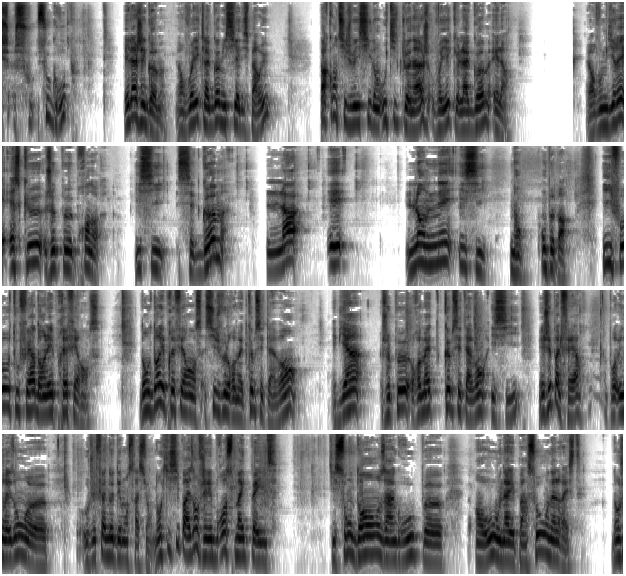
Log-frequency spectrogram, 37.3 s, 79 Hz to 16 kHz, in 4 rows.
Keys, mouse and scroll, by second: 4.9-9.3 drag, 10.3-12.5 drag, 12.8 click, 13.7 click, 14.3 click, 15.2-16.7 drag, 19.1 click, 22.0-27.5 drag, 32.5 click, 34.3 scroll up 1.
